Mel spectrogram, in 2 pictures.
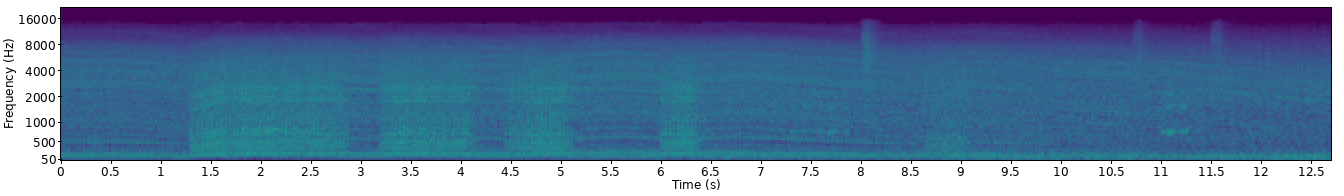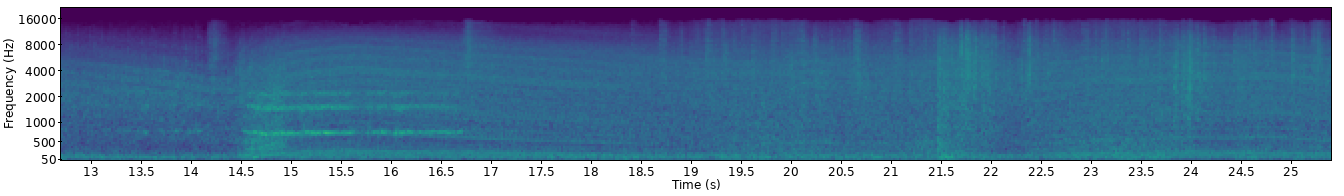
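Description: A truck's diesel engine roars as it speeds up, its revs rising and falling with the gear changes.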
